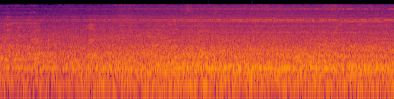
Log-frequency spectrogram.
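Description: South Western Railway electric multiple-unit train running past close alongside the platform: steady wheel-on-rail rumble with a steady hum, getting louder about two seconds in as the carriages go by.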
